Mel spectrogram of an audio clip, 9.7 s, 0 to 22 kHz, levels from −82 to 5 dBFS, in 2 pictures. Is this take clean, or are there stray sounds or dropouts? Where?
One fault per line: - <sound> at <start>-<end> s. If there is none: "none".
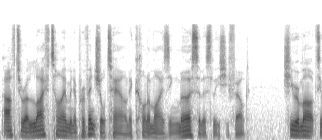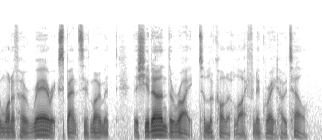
- dropout at 6.5-6.6 s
